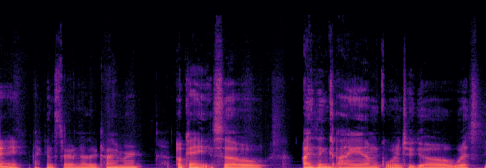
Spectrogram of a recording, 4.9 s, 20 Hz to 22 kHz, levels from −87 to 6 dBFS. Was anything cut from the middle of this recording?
no; 0 cuts

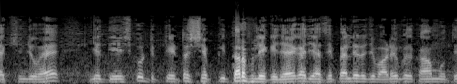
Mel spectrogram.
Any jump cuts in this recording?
no; 0 cuts

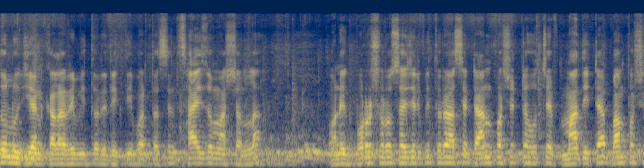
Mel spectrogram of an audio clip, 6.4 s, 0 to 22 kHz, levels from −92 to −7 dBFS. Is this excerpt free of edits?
yes; 0 cuts

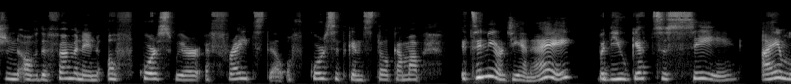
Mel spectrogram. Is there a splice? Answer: yes; 1 cut; at 5.8 s

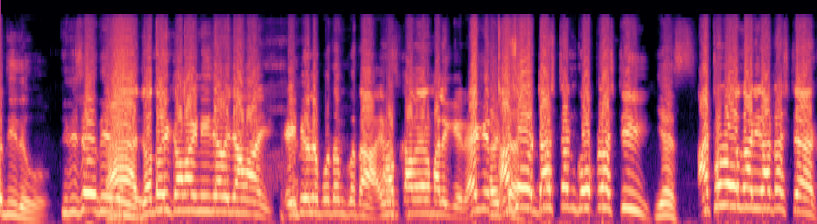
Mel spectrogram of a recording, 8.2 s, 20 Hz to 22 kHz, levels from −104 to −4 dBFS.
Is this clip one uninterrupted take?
no; 1 cut; at 4.9 s

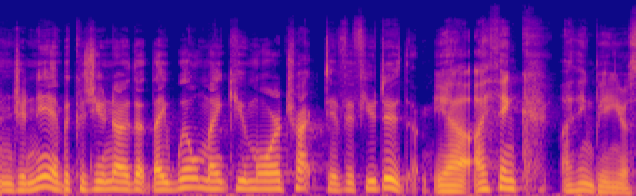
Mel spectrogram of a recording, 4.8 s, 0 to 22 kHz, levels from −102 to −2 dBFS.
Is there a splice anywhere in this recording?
yes; 1 cut; at 3.1 s

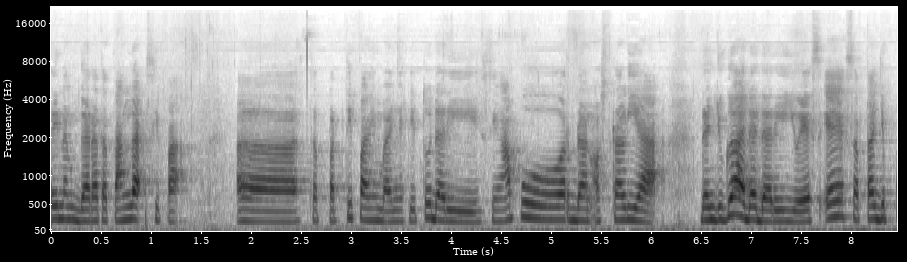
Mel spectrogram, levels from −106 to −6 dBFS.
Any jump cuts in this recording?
no; 0 cuts

